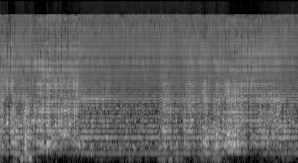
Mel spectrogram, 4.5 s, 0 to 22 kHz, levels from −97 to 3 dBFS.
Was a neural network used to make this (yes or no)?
yes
